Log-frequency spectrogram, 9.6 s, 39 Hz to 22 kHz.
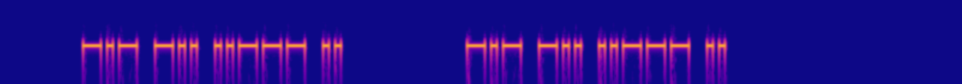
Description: Morse code, heard as a keyed tone, about 20 wpm, 700 Hz. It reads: KD2I KD2I
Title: USA Call Signs - 4 Characters - Repeated 2x - 20wpm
